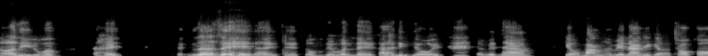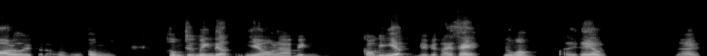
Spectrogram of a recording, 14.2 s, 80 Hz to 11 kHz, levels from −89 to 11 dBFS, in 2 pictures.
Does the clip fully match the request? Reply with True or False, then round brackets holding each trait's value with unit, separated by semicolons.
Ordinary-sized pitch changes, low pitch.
True (3.9 semitones; 125 Hz)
